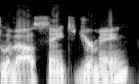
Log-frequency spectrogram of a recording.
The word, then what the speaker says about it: Laval St Germain: Yeah, it's a French Canadian name. So when it's English, it's Laval St Germain.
